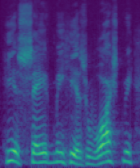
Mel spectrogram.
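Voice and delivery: rising joy. Retold or imitated. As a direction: proclaim "He has saved me" with rising joy. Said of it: "she goes on and she says".

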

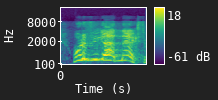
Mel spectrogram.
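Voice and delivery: high, bright-eyed question; eager acted question. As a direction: ask it high, as an excited friend. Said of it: "Madison asked".

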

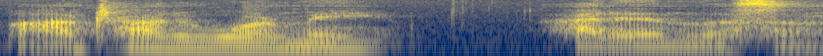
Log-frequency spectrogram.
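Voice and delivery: very soft, low admission; hushed and inward; quiet regret. Acted. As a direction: drop right down to a regretful murmur. Monologue, regret after the outburst.

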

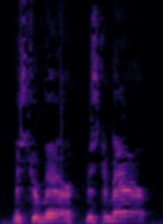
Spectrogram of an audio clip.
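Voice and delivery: high, urgent elephant's call. A narrator's reading. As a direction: call out to the tiny mayor. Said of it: "Horton called".

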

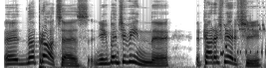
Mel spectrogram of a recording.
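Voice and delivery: a hint of an old lady demanding arrest; lightly voiced old lady crying thief; accusing old lady.

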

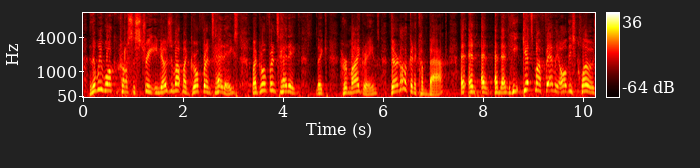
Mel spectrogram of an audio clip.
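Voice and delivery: excited retold outpouring, pitch climbing as it goes; imitating an astonished friend; amazed testimony. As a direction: blurt the whole unbelievable story to a stranger. Amazed friend recounts events to clerk.

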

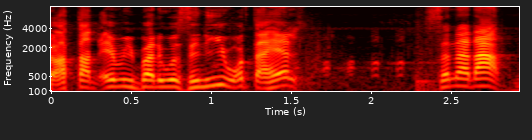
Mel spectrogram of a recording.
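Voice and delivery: usual speaking voice

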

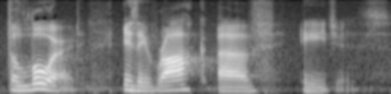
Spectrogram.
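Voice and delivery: usual speaking voice

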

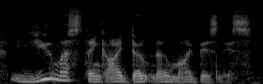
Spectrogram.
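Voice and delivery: usual speaking voice

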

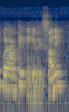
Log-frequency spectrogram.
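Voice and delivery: We'll have a picnic if it's sunny rattled off in one quick breath; fast, no pause. Shown as a demonstration. Teacher shows the sentence fast with no pause. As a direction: rush it through without stopping. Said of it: "We say it very, very fast together".

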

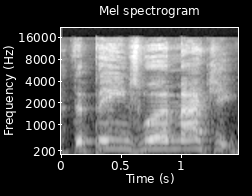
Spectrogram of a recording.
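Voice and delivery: high, loud exclamation; excited cry. A narrator's reading. Jack discovering the beans were magic, crying out. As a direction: call it out in wonder. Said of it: "Jack cried".

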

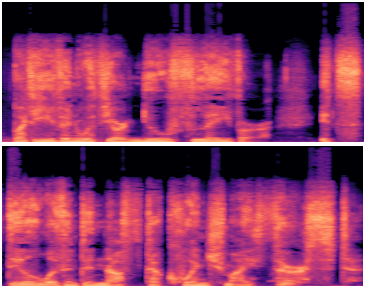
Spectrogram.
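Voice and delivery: slow, savoring villain voice; gloating villain creature. Acted. Villain tells Sam his heartbreak tasted different, gloating. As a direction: relish it, stretching the key words.

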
